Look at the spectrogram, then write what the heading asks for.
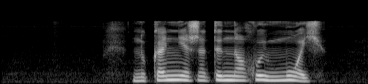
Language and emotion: Russian, angry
